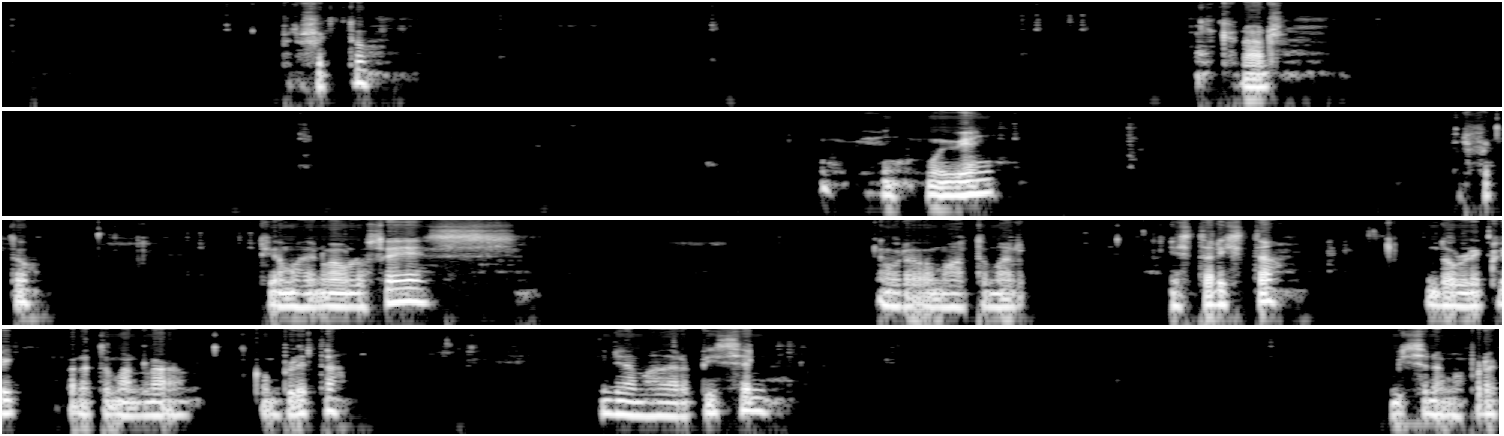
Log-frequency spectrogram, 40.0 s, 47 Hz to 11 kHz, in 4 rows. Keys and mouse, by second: 3.4 5, 4.2 click, 7.7 click, 10.0 click, 13.7 F1, 17.5 click, 22.1 click, 24.1 e, 26.1 alt+click, 27.6 alt+click, 29.7 2, 30.4 click, 31.0 alt+click, 36.1 click, 39.4 click.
